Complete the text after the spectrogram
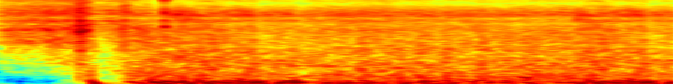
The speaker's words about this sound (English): It might make you imagine a jet engine, but it's actually roaring methane set on fire as it leaks from a melting bubble.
